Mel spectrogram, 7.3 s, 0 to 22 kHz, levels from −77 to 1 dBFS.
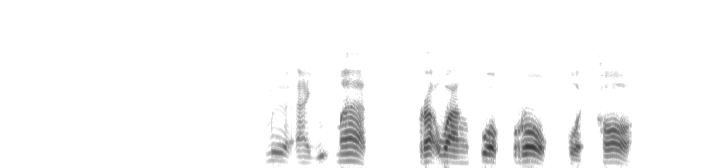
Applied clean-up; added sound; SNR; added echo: none; none; none; none.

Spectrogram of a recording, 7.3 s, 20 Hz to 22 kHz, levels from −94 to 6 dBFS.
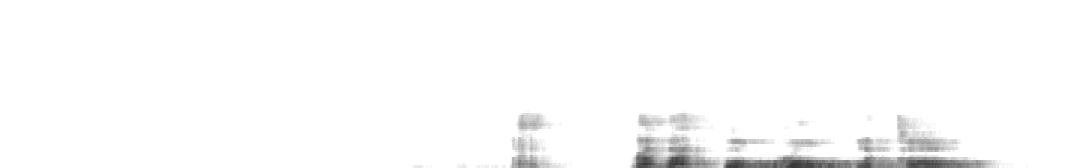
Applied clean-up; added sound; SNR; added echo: neural mask model DeepFilterNet 3.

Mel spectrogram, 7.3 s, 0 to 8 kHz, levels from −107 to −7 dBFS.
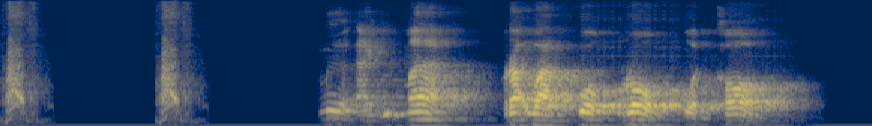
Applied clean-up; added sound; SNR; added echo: neural separator model SepFormer DNS4.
